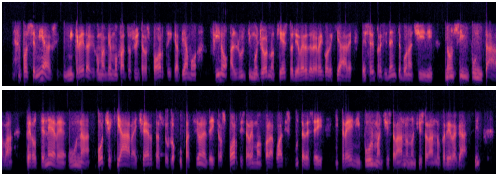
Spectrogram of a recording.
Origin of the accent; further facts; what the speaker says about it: Alba, Piedmont, Italy; io sono di Alba, quelli di Alba come me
